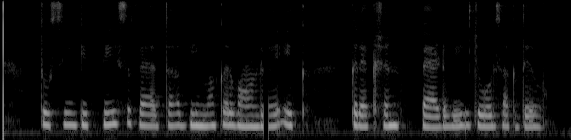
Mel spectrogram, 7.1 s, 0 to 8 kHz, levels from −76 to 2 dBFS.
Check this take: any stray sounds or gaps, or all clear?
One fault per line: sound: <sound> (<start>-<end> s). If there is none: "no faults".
sound: dropout (3.3-3.4 s)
